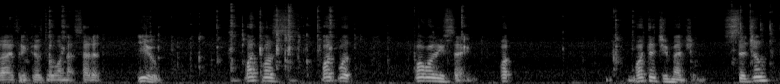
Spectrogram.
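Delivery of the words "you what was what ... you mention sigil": higher, halting, urgent questions; startled robot voice. Acted. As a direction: stammer it out, a machine jolted awake. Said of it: "And then he looks to Tusa".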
